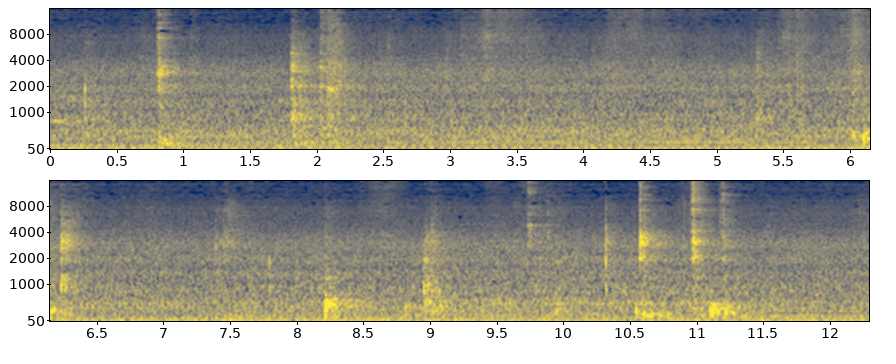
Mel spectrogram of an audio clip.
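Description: Utensils clink against dishes on a table.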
